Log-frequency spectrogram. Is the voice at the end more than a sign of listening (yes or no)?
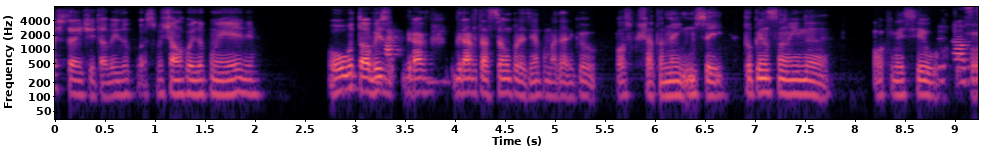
yes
